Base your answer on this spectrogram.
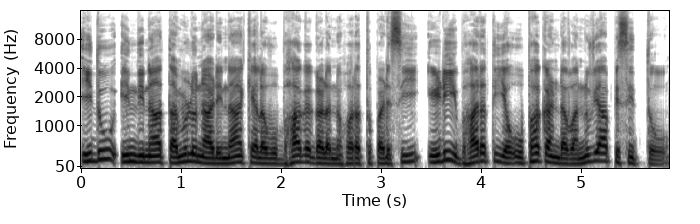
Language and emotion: Kannada, neutral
